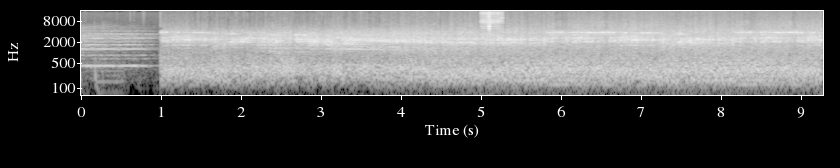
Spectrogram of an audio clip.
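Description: A jet airliner roars loudly as it takes off and climbs.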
